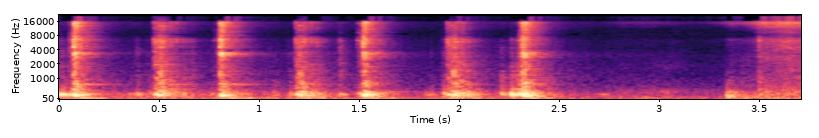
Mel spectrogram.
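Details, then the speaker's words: Vanguard engine propane fuel system, bench wiring: power switched on, seven sharp clicks in a quick uneven burst, then quiet as the valve stays open; the propane solenoid valve and relay operate normally. "So I'm going to turn this on and you'll hear the relay, or the valve open and"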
